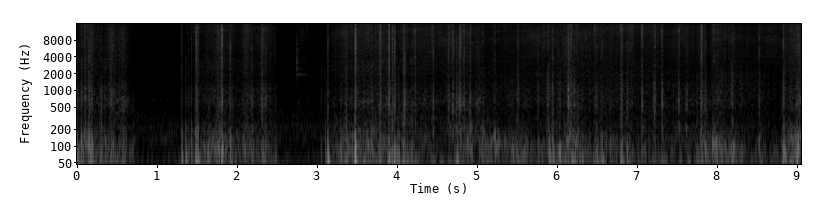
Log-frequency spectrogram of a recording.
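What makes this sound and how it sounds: Long red nails tap and scratch in place on a grey embossed plastic placemat lying flat. The result is a dense run of quick, dry clicks and rough scratching crackle with a deep, low-heavy body. Each tap dies away almost at once, with brief quieter gaps between bursts.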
